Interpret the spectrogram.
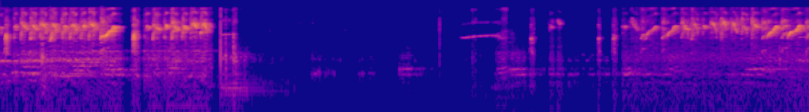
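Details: Ashy tailorbird master song for bringing on breeding condition: fast high chirping at the start and end, with a long quiet gap holding faint clicks and a single thin whistle.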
